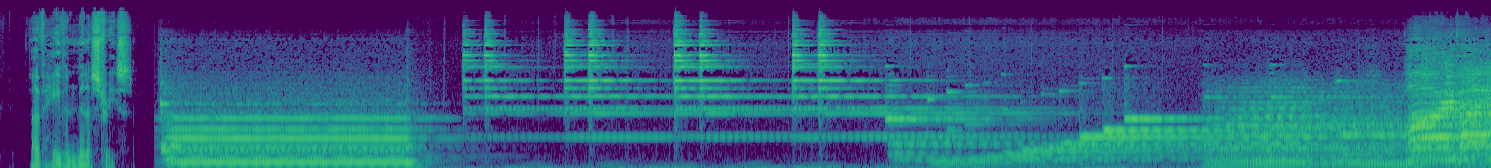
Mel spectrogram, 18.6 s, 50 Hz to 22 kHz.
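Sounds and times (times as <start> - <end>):
speech: 0.4 - 2.4
deep sustained theater organ tone: 2.0 - 8.4, 11.0 - 18.6
ship's bell struck in pairs: 2.4 - 15.3.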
